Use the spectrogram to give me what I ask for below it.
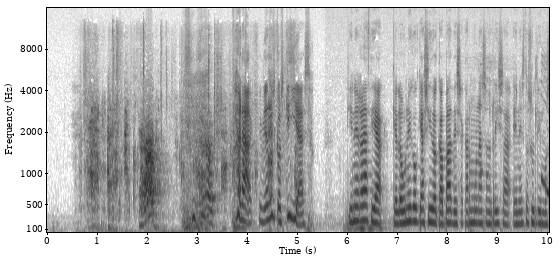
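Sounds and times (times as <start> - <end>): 
dog barking: 1.8 - 2.4
speech: 1.8 - 5.4, 6.0 - 10.0.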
